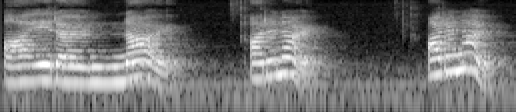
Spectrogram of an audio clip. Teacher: I don't, I don't, I don't. And then I'm linking the N in don't with the N in no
